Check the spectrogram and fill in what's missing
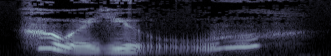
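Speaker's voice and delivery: slow, soft, drowsy, sleepy voice. Reading a story, the caterpillar with a pipe asks Alice: slow, sleepy voice. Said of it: "said to Alice in a slow, sleepy voice".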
